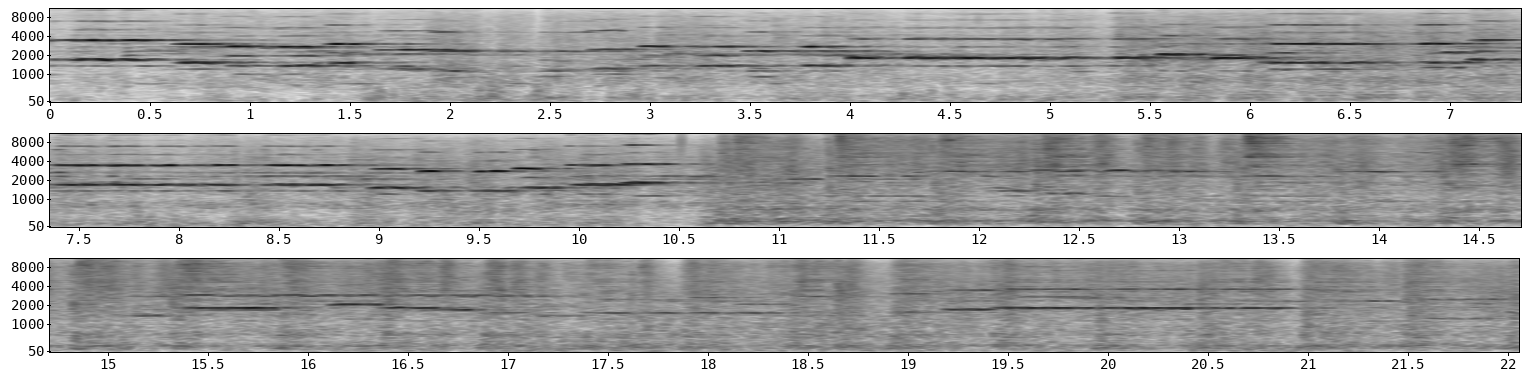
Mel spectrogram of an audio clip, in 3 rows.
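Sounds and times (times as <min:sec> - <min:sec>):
flutes playing melody: 0:00.0 - 0:22.0
side drums: 0:10.6 - 0:22.0.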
